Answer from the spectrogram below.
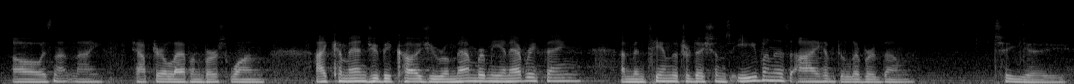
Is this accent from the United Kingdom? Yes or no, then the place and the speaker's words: no; Ireland; also born or lived in United States; I mean, I was brought up in Ireland where, you know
